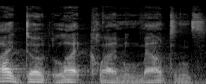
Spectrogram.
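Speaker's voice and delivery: plain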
